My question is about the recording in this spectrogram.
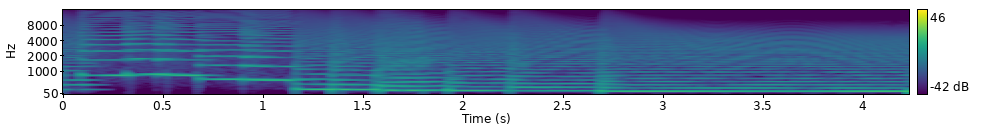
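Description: Arturia CS-80 V4 software synthesizer playing a bright lead patch with its two oscillator channels blended: a high note, then a quick run of notes stepping downward, settling on a low note held through the last second or so.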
